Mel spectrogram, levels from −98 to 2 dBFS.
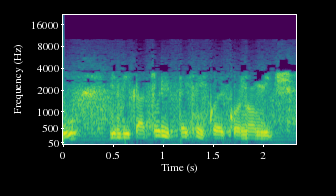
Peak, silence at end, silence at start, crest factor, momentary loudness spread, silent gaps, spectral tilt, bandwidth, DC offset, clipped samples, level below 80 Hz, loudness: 0 dBFS; 0 s; 0 s; 10 dB; 1 LU; none; -6 dB/octave; 6.2 kHz; under 0.1%; under 0.1%; -58 dBFS; -11 LUFS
